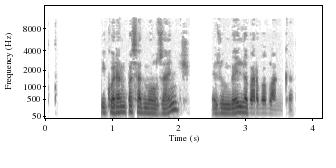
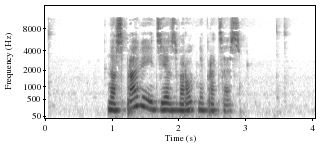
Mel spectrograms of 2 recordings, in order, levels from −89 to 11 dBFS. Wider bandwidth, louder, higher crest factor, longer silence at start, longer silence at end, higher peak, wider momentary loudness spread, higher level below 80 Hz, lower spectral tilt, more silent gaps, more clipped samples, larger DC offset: about the same, 11.5 kHz vs 11.5 kHz; about the same, -22 LUFS vs -20 LUFS; about the same, 20 dB vs 18 dB; about the same, 0.85 s vs 0.95 s; second, 0.45 s vs 1.15 s; about the same, -2 dBFS vs -4 dBFS; first, 15 LU vs 9 LU; second, -66 dBFS vs -60 dBFS; about the same, -5 dB/octave vs -4.5 dB/octave; first, 2.25-2.49 s vs none; neither; neither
